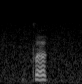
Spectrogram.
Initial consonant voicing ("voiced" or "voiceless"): voiceless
